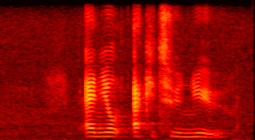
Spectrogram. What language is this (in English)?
English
